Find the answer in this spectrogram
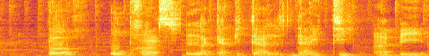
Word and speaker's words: Port-au-Prince: propre port au prince attention à la prononciation pas de liaison port au prince la capitale d'haïti un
